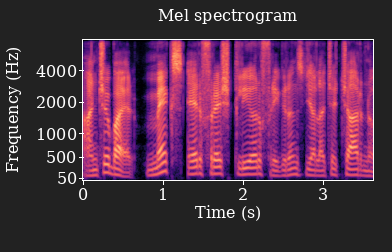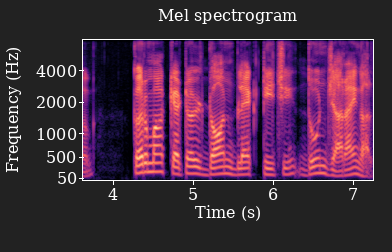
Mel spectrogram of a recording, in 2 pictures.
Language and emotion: Goan Konkani, neutral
